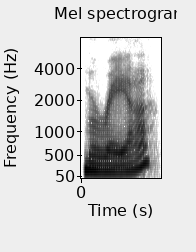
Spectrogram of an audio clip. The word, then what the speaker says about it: Marea: So we wanted to give some time and attention to your latest project and resort collection for Marea. Am I pronouncing it correctly?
